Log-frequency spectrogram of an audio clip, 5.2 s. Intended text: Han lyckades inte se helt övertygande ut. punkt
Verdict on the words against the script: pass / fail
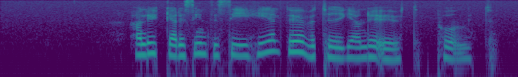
pass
